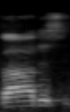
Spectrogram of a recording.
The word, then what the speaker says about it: Vadis: and i better spell that q-u-o separate word vardis v-a-d-i-s and there's a comma and the word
